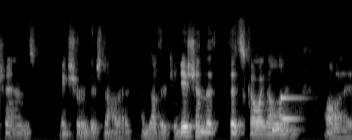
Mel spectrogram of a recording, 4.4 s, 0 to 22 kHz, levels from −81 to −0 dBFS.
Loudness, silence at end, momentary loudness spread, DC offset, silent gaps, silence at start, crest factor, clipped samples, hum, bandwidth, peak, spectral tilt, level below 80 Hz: -29 LUFS; 0 s; 18 LU; under 0.1%; none; 0 s; 22 dB; under 0.1%; none; 12 kHz; -8 dBFS; -3.5 dB/octave; -74 dBFS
